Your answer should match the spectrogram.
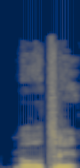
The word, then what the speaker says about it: militate: move on to militate militate is a verb first syllables accented it means to have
